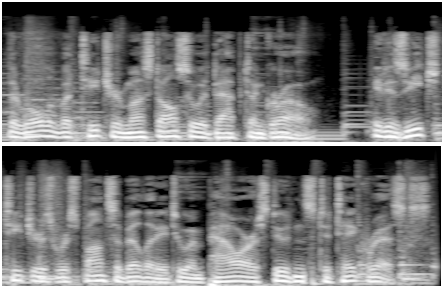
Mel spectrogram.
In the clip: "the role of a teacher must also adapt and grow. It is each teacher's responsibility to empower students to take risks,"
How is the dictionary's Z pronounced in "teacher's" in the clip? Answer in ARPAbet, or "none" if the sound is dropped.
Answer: Z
